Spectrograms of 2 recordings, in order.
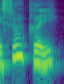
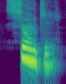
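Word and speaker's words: сумки: We want to say sumkli. It's kind of hard to say when you say it wrong, but remember, we can never follow k, so it's sumki.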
